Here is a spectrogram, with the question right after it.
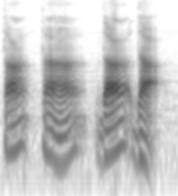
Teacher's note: తా తా దా దా అన్నప్పుడు నాలుకని దంతాన్ని తగులుతాం కాబట్టి దంతియాలన్నారు వాటిని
